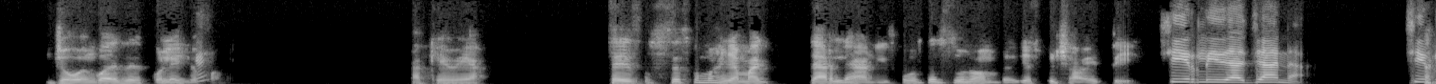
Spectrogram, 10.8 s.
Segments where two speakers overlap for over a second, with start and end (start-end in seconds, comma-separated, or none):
none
